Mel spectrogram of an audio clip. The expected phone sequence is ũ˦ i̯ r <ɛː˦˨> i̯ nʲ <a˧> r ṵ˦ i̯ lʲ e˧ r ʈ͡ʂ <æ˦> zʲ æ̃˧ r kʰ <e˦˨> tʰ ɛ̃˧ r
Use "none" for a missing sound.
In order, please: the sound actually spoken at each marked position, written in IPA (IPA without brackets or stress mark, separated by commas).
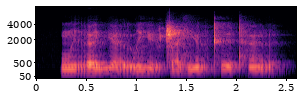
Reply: ɛ˦˨, æ˧, æ˨, e˦˨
